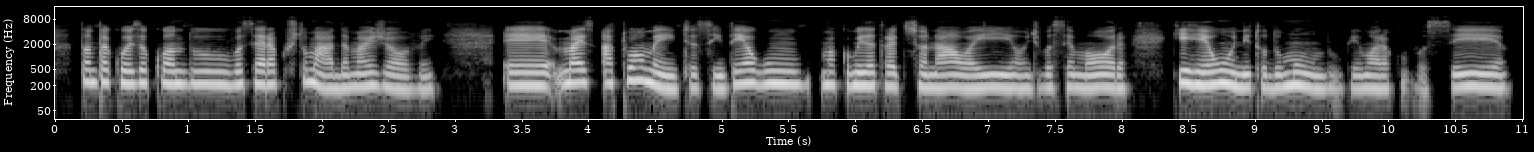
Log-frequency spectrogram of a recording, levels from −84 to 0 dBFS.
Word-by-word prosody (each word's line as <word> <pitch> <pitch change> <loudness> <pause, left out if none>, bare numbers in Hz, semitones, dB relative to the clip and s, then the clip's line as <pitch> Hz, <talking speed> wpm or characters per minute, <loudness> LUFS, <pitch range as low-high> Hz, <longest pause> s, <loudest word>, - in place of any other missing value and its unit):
tanta 245 -1 +1
coisa 230 0 0
quando 220 -1 0
você 220 +1 -1
era 220 0 +4
acostumada, 205 -5 -1
mais 195 +2 0
jovem. 170 -2 -4 0.5
Eh, 205 -1 +2
mas 235 +1 +3
atualmente, 230 -8 +1
assim, 175 0 -4
tem 220 +5 0
alguma 220 -1 0
comida 205 0 +2
tradicional 185 -2 0
aí 180 +1 +1
onde 175 +1 -5
você 180 +1 -6
mora 180 0 0 0.3
que 235 - +2
reúne 215 -3 +4
todo 180 +1 -3
mundo? 180 -4 0
Quem 175 -1 -6
mora 175 -1 -1
com 170 - -16
você? 190 -1 -1
200 Hz, 155 wpm, -20 LUFS, 180-220 Hz, 0.5 s, era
